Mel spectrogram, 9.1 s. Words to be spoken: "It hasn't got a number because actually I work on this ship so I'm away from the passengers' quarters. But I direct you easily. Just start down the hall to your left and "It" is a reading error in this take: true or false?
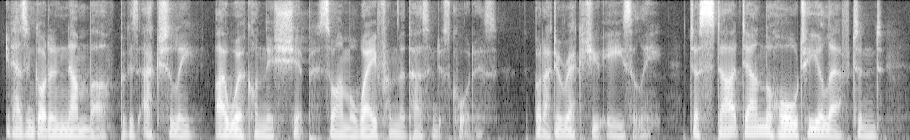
false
